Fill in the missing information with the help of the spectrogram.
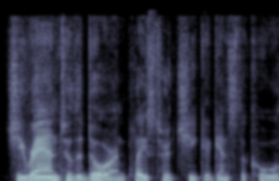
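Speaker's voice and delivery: ordinary delivery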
